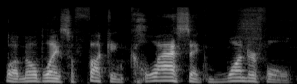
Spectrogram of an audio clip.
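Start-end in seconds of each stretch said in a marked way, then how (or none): none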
